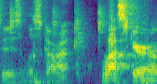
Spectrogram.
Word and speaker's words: Lascara: pronounce it is lascara lascara like mascara with an L LA lascara okay okay so you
